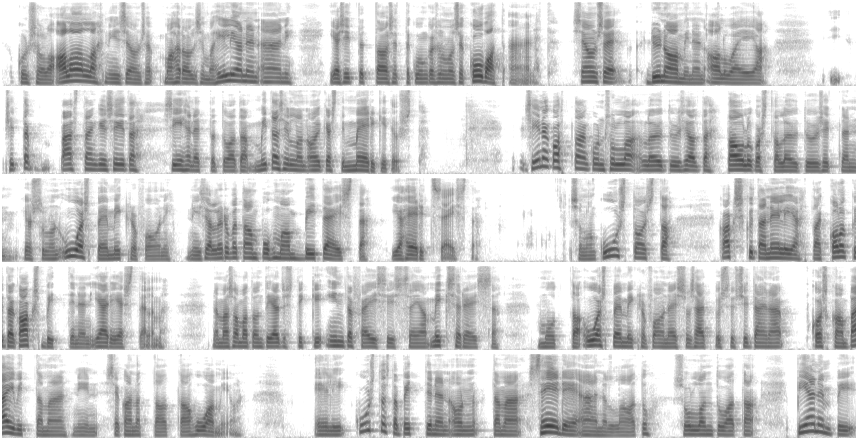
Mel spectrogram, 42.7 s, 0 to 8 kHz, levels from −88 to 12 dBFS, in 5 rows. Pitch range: 130-165 Hz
